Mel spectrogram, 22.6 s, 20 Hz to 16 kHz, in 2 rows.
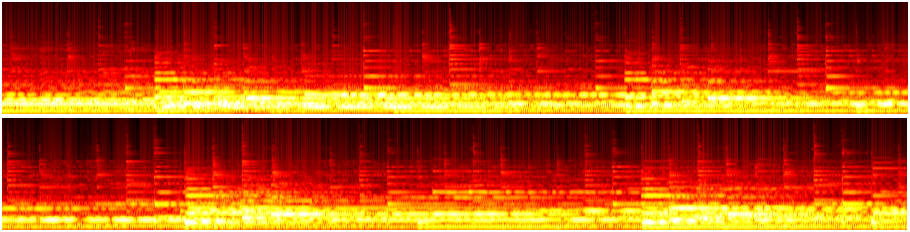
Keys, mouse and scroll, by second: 2.3 Tab, 4.8-5.6 scroll up 11, 6.2 click, 7.1-8.6 drag, 9.6 s, 13.5-14.5 middle drag, 14.5-15.1 scroll up 4, 15.1-16.8 shift+middle drag, 17.9 scroll down 2, 18.8-20.5 middle drag.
